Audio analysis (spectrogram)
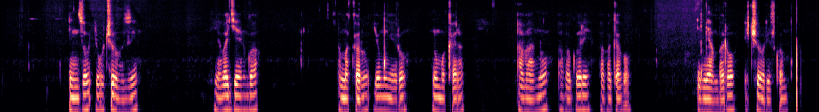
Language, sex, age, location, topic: Kinyarwanda, male, 18-24, Kigali, finance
